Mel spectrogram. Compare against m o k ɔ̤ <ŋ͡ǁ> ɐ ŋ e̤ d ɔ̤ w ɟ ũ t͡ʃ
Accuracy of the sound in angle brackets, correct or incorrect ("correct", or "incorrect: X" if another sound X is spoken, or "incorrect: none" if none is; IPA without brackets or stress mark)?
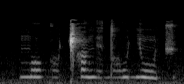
incorrect: ǁʰ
